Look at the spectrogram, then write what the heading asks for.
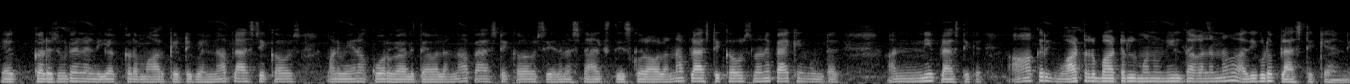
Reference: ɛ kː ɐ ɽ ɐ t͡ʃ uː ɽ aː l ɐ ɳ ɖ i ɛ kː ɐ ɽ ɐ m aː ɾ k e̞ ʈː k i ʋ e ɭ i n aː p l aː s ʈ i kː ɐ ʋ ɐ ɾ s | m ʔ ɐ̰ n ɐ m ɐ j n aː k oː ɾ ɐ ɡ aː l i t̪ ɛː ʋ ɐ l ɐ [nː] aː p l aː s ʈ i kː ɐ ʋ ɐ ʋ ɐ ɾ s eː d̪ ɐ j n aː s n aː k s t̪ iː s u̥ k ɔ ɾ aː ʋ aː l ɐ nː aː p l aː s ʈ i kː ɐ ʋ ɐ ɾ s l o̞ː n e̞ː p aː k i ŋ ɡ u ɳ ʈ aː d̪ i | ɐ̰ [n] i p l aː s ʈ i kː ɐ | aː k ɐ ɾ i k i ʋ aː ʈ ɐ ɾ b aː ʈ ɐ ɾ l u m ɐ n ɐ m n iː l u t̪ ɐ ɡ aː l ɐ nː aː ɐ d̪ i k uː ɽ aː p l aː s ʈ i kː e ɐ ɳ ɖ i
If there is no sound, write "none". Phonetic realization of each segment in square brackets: nː, nː

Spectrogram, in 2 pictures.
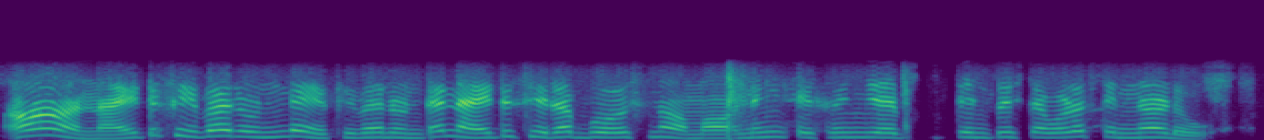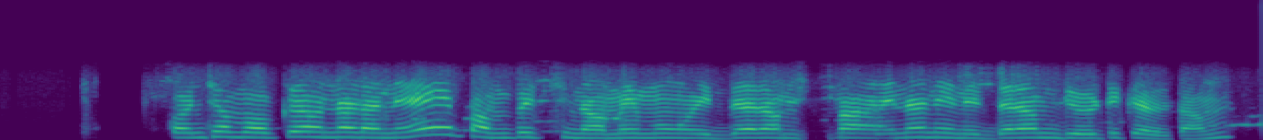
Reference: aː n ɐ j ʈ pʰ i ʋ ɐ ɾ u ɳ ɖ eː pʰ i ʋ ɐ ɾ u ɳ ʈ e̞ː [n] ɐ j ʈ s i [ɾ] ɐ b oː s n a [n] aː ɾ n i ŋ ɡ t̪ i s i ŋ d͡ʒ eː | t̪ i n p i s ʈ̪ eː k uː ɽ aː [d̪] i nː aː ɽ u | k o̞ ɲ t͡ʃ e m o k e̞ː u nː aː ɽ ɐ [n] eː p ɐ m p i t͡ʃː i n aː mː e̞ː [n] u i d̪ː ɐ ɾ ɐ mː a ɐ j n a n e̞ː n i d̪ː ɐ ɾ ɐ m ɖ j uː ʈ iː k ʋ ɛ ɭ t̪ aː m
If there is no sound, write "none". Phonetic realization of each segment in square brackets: n, ɾ, m, t̪, n, m

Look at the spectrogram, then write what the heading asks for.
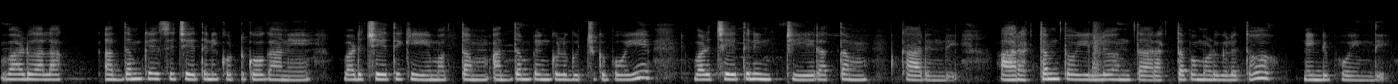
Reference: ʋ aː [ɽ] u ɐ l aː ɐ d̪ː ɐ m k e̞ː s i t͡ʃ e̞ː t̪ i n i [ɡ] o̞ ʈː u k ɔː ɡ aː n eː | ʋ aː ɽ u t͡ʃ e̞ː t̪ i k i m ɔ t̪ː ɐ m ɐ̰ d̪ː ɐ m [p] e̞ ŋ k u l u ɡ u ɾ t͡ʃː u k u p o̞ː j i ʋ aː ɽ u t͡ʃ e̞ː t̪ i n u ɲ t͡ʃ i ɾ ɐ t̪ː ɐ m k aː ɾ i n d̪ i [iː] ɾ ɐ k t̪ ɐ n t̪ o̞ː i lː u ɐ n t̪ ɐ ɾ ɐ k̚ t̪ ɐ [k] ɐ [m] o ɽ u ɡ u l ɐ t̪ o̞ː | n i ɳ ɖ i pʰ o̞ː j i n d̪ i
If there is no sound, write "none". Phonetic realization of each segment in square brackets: ɽ, k, p, aː, p, m

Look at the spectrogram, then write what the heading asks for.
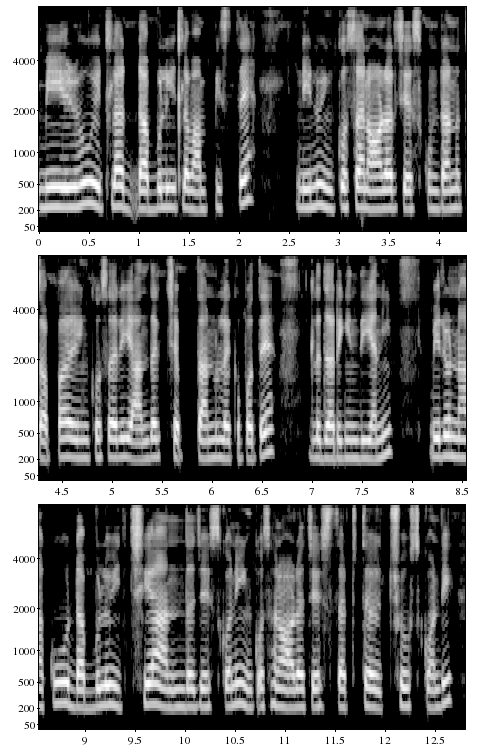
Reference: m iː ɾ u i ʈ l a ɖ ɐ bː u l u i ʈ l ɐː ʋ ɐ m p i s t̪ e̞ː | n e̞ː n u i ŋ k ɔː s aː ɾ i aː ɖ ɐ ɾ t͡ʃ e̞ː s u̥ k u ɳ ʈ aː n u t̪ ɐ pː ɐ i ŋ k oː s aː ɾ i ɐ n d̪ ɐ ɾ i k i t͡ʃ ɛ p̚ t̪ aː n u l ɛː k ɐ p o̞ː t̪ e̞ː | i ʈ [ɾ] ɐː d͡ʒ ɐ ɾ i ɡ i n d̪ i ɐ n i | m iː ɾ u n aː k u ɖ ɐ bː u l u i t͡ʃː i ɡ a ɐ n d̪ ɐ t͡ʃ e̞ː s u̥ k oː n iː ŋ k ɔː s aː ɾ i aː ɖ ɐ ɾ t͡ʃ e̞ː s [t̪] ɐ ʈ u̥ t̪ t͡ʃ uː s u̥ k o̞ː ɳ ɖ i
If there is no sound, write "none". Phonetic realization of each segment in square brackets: l, t̪

